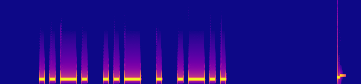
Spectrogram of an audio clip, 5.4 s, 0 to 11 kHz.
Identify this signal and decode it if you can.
Morse code, heard as a keyed tone, about 15 wpm, 700 Hz. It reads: FUEL
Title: Top 1751-2000 Words 15wpm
